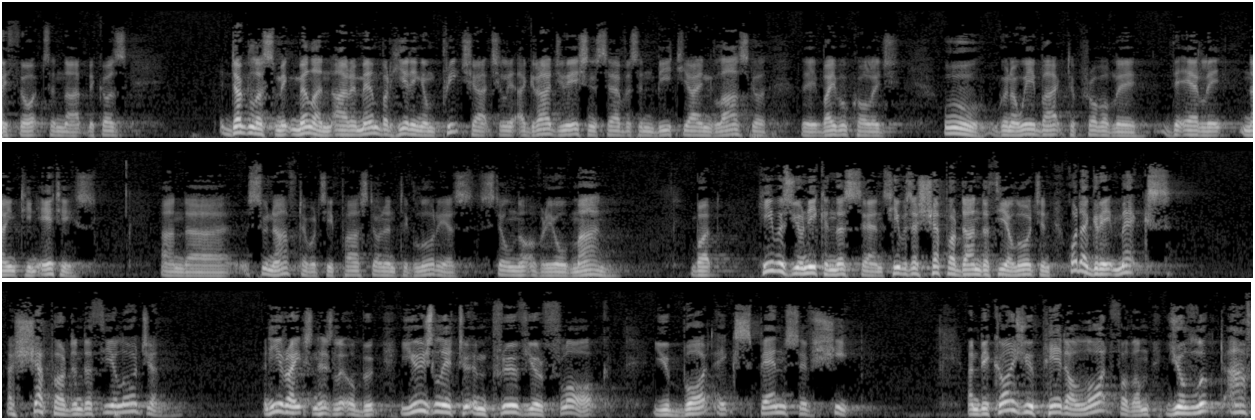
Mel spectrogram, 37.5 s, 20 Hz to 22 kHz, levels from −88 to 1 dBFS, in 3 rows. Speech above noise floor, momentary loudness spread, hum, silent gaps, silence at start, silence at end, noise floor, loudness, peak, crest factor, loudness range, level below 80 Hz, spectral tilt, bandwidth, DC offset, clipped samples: 36 dB; 12 LU; none; none; 0 s; 0 s; -61 dBFS; -26 LUFS; -4 dBFS; 22 dB; 8 LU; -66 dBFS; -5 dB/octave; 13 kHz; under 0.1%; under 0.1%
